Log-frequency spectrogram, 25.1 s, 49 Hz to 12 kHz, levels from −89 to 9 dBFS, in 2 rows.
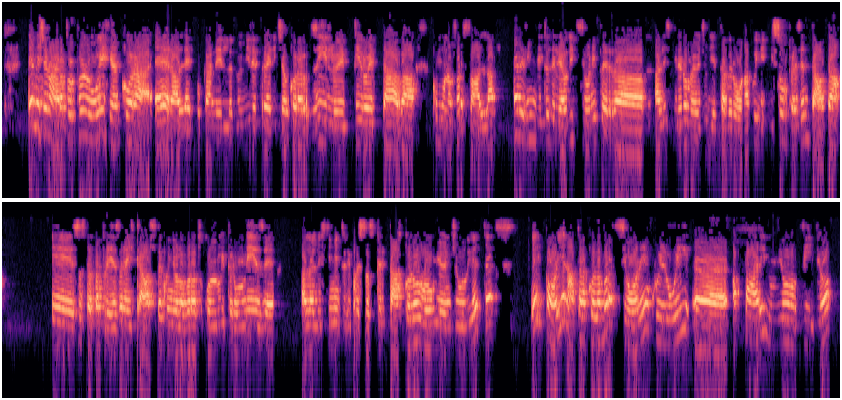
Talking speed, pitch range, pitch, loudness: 170 wpm, 190-270 Hz, 210 Hz, -11 LUFS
